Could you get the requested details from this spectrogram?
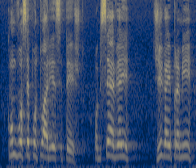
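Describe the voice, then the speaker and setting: A man's voice: high-pitched, darkish tone. A Brazilian man teaching an online grammar lesson, repeating phrases and coaxing students to look closely. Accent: Brazilian Portuguese.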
